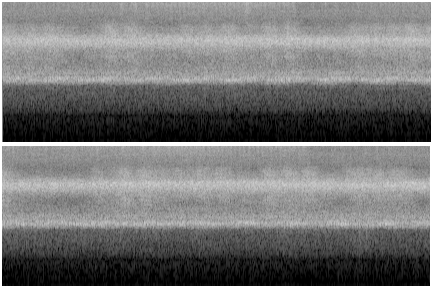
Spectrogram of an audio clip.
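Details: Many crickets chirping together in a forest, forming a constant high-pitched buzzing wall of sound with layered tones that never breaks, evenly loud from start to finish.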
